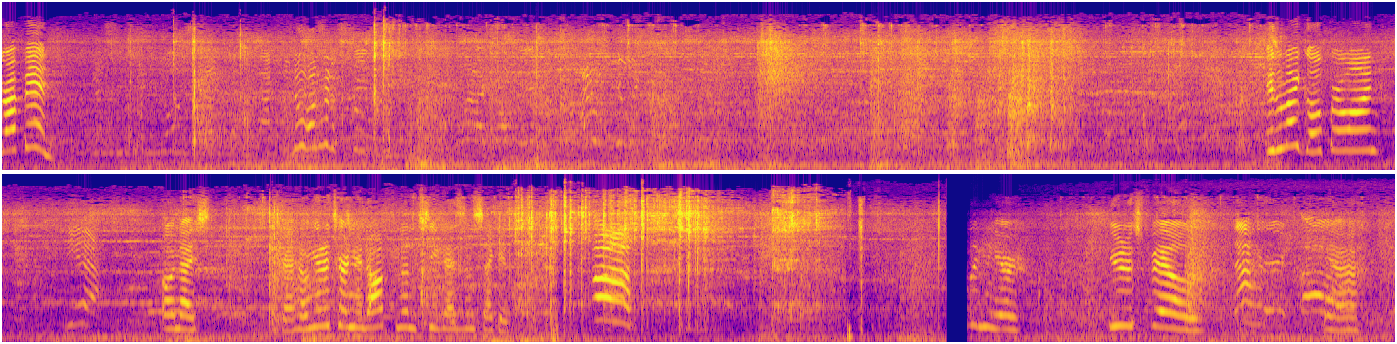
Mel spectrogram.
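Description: Young children shout and squeal nearby in a large echoing space.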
